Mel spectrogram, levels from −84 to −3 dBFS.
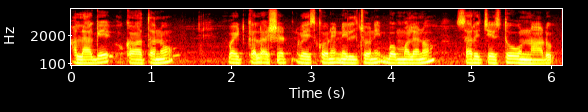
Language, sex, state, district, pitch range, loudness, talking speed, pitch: Telugu, male, Telangana, Hyderabad, 130-155 Hz, -13 LUFS, 115 wpm, 135 Hz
